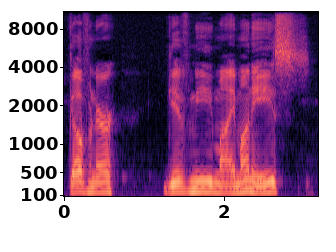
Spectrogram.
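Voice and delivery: slow, drawn-out comic Brit; hammed-up British demand, words stretched out; mock British accent. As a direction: put on an exaggerated British accent. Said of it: "That's a good British accent".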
